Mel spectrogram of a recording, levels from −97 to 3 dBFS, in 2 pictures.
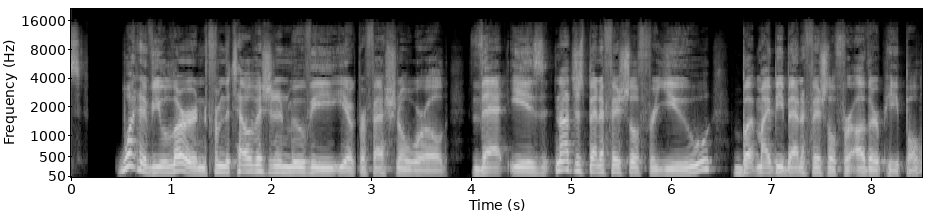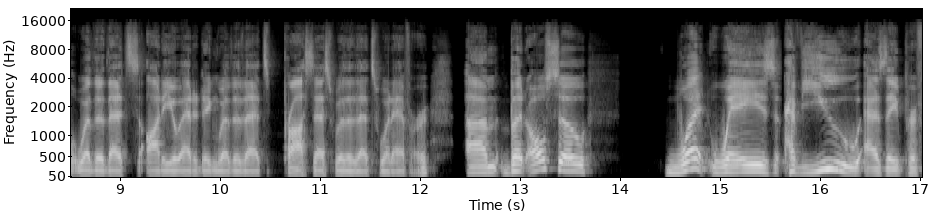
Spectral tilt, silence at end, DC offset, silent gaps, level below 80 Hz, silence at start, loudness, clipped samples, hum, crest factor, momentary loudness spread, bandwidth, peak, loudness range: -5 dB/octave; 0 s; under 0.1%; 0.18-0.43 s, 12.34-12.43 s, 14.18-14.26 s; -54 dBFS; 0 s; -21 LUFS; under 0.1%; none; 16 dB; 8 LU; 15.5 kHz; -4 dBFS; 4 LU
